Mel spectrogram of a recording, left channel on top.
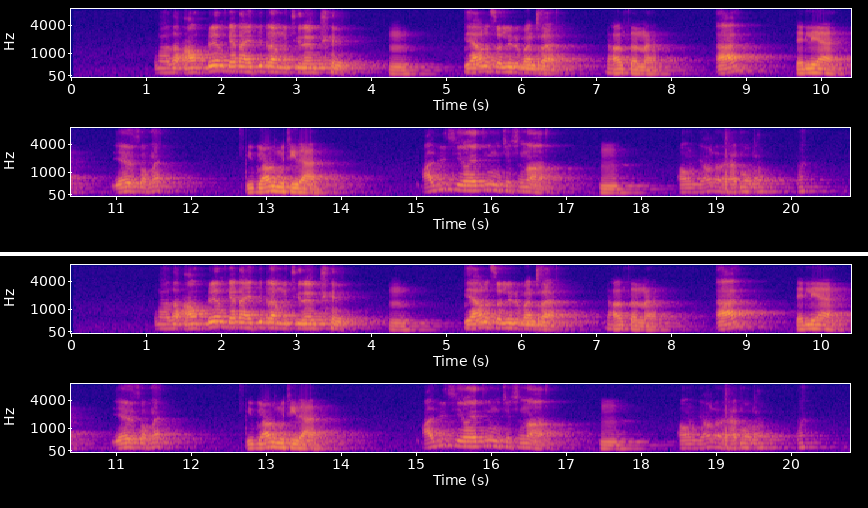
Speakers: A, in the centre; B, on the left.
A: அ அதா அவ் பேம் கேட்டா எத்தின்ரா முச்சிக்கிறேன்ட்டு
B: ம்
A: எவ்ளோ சொல்லிருப்பன்ற
B: லால் சொன்னே
A: ஆ
B: தெர்லியே
A: ஏழு சொன்ன
B: இப்ப எவ்ளோ முச்சுக்கிற
A: ஹரிஸ் இவ எத்தனி முடிச்சி வெச்சிருந்தா
B: ம்
A: அவனுக்கு எவ்ளோ எரநூறூவா ஆ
